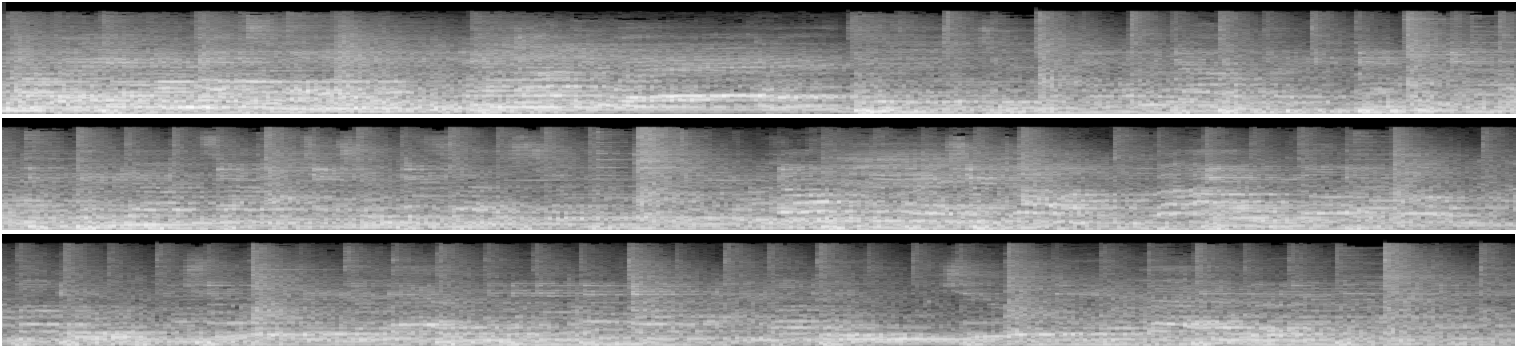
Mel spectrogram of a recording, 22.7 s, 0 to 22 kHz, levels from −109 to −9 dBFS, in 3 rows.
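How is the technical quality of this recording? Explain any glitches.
No glitches can be heard anywhere in the recording, and its technical quality holds steady throughout, with nothing interrupting or degrading the signal.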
